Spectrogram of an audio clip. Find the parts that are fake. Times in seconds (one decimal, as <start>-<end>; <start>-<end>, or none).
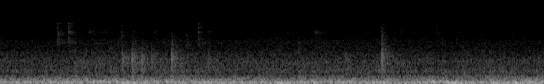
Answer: none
